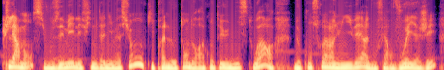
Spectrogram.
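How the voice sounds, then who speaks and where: A man's voice: mid-range voice, expressive, brisk, warm tone, dry recording. A man with a duck-like, quacky voice, giving a casual review as a podcast co-host. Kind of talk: casual chronicle to a co-host and listeners.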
